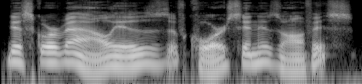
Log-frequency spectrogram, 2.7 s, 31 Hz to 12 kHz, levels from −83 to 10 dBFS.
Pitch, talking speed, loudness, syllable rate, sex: 120 Hz, 155 wpm, -15 LUFS, 4.6 syllables/s, male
